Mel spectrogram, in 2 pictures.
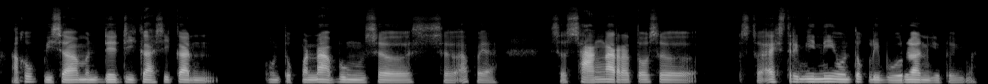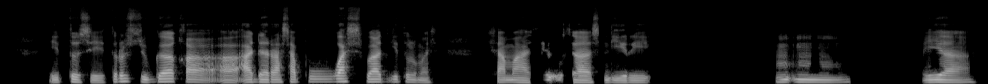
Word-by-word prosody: aku - - -2 0.2
bisa 110 +1 +3 0.2
mendedikasikan 110 0 +2 0.8
untuk 105 0 -6
menabung 110 -1 +2
se 110 - +1 0.3
se 105 - -10 0.2
apa - - -10
ya, 95 - -7 0.6
sesangar 115 +2 +5
atau 110 +1 -2
se - - 0 0.8
seekstrem 120 +2 -2
ini 125 +2 +3 0.2
untuk 115 +1 -2
liburan 105 +1 +3
gitu 100 - -9
ya 100 - -10
Mas. 110 - -18 0.6
Itu 105 +3 -4
sih. 100 -1 -3
Terus 135 +3 -1
juga 115 +3 0 0.2
ka - - +2 0.3
eee, 100 -1 +2
ada 115 +1 +1
rasa 110 +1 +1
puas 125 +2 +1 0.2
banget 120 -1 +4 0.2
gitu - - -8
loh 105 - -6
Mas 95 - -11 0.6
sama 105 0 +1
hasil 110 +3 -6
usaha 100 -1 +2
sendiri. 100 -1 -3 1.2
Mhm, 110 -1 -3 0.7
iya. 105 0 0
110 Hz, 115 wpm, -26 LUFS, 105-115 Hz, 1.2 s, sesangar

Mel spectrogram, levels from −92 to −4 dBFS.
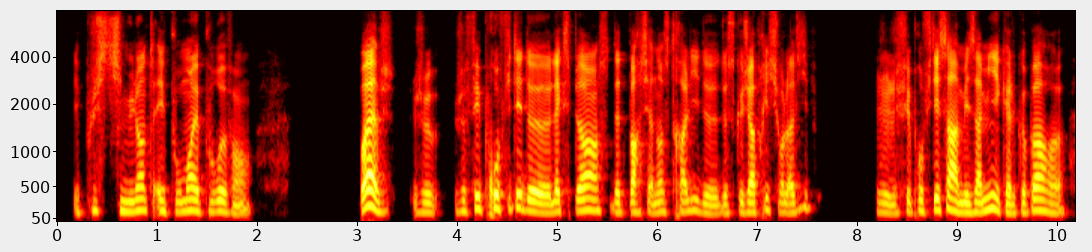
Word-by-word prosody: et - - -11
plus 155 +6 -9
stimulantes 155 +2 -3
et 150 - -3
pour 140 0 -8
moi 160 +1 +2
et - - -1
pour 145 +1 -3
eux, - - +2
enfin 120 -5 -6 1.1
ouais! - - +11
J - - -11 0.2
je 135 +2 -6 0.3
je 145 +2 -9
fais 180 +5 -1
profiter 195 +1 +1
de 145 -7 +3
l'expérience 155 +3 +1
d'être 135 -1 -5
parti 140 0 0
en 130 - -4
Australie 145 +2 -4
de 125 -4 -4
de 115 - -7
ce 125 - -10
que 135 - -5
j'ai 135 - +4
appris 150 +6 -3
sur 135 - -7
la 130 -1 -1
vie. 190 +7 -12 0.7
Je 130 -3 -5
fais 130 +5 -6
profiter 150 +3 0
ça 165 +1 +5
à - - +4
mes 130 0 -1
amis 160 +7 +2
et 170 - +1
quelque 125 -1 -2
part, 155 0 +2
heu, 125 - -5
145 Hz, 245 wpm, -24 LUFS, 135-160 Hz, 1.1 s, ouais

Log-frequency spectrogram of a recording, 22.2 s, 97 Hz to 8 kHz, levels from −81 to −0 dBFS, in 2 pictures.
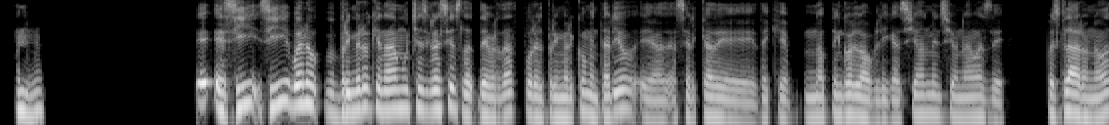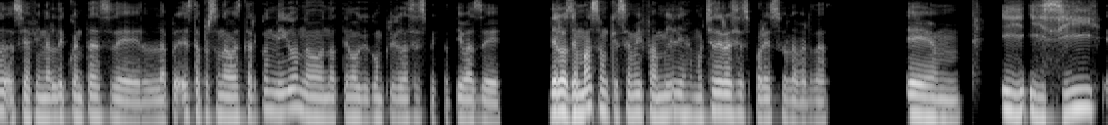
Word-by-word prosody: Ujú. 160 -1 +1 1.5
Eh, 430 0 +8
eh, 420 - +7
sí, 190 +1 +4
sí. 190 +6 +4
Bueno, 205 -1 +7 0.2
primero 160 +4 +4
que 180 - +2
nada, 165 0 +5
muchas 175 0 +1
gracias, 170 +2 +3
la 145 -2 +3
de 140 +1 +3
verdad, 135 +4 0
por 145 -2 -1
el 130 -2 0
primer 130 0 0
comentario, 150 +3 0
eh, 125 -2 -4
acerca 120 +3 -3
de 115 -4 -2
de 120 +5 -6
que 120 -2 -7
no 130 0 -2
tengo 140 +1 0
la 135 -2 +3
obligación, 120 +4 -3
mencionabas 130 -2 -3
de 115 -2 -6 0.4
pues, 145 -2 -2
claro, 150 -4 +5
¿no?, 130 +3 -1
si 130 +2 -2
a 125 - -4
final 125 -1 -3
de 135 -1 -4
cuentas 130 0 -5
eh 115 -3 -3
la 115 +2 -7
de - - -5
esta 135 - -5
persona 135 0 -4
va - - 0
a - - -2
estar 130 0 -8
conmigo, 160 +3 -3
no 135 -5 -2
no 125 0 -5
tengo 130 0 -5
que 125 - -8
cumplir 125 0 -8
las 125 +1 -6
expectativas 120 -1 -6
de 110 -3 -4 0.4
de 155 - +5
los 155 -2 +6
demás, 155 +5 +3
aunque 150 -3 -3
sean 140 +1 -2
mi 145 - -1
familia. 140 0 -3
Muchas 130 +4 -3
gracias 145 -2 0
por 125 -3 -6
eso, 125 +1 -6
la 120 - -6
verdad. 115 +1 -9 0.8
Em, 125 -4 +1 0.4
y 160 -2 +1
y 130 -3 -1
sí, 165 +7 +1
135 Hz, 190 wpm, -21 LUFS, 125-150 Hz, 1.5 s, Eh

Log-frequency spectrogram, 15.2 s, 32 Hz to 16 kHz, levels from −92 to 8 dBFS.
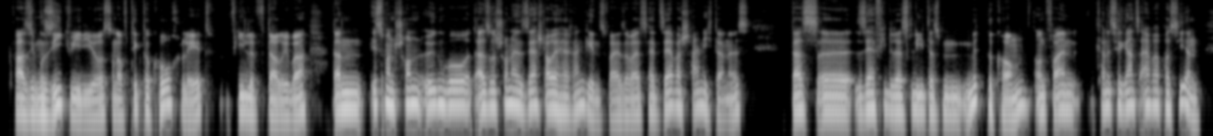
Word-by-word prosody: quasi 95 -1 +2
Musikvideos 90 -3 +1
und 90 - -3
auf 85 0 -4
TikTok 110 -2 -3
hochlädt, 100 - 0 0.2
viele 100 -2 +1
f 85 - -13
darüber, 85 +4 +1 0.3
dann 115 +2 +4
ist 130 +5 -2
man 130 -3 +5
schon 135 +2 +2
irgendwo 130 0 +3
also 120 +2 +1
schon 130 +3 -1
'ne 130 -3 +3
sehr 125 +4 0
schlaue 115 -1 +2
Herangehensweise, 90 -6 -3
weil's 95 +1 -4
halt 100 -3 -3
sehr 120 +6 0
wahrscheinlich 120 -2 -3
dann - - -6
ist, 105 +4 -6 0.5
dass, 105 0 +1
äh, 105 0 +2
sehr 115 +4 +1
viele 115 -1 -4
das 100 -1 +1
Lied 105 -1 0
das 95 -2 -2
m 95 -1 0
mitbekommen. 125 - 0
Und 105 0 -1
vor 100 - 0
allem 110 +6 -1 0.2
kann 120 - -3
es 120 0 -2
hier 125 - -1
ganz 130 +1 -1
einfach 130 -1 -1
passieren. 115 - -1
105 Hz, 175 wpm, -23 LUFS, 95-125 Hz, 0.5 s, man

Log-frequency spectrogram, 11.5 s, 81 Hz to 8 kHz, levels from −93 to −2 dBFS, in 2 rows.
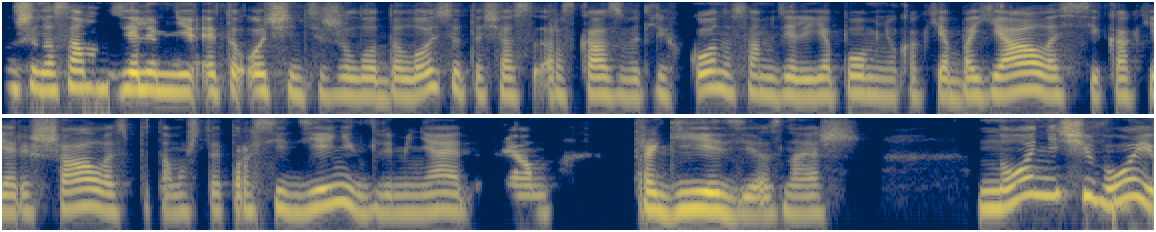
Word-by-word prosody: Слушай, 235 0 +1
на 220 - +5
самом 235 0 +3
деле 225 0 +7
мне 210 0 +3
это 210 -1 0
очень 210 -1 +1
тяжело 180 -1 -4
далось, 185 +8 -1
это 190 -4 -6
щас 180 -1 -6
рассказывать 180 -1 -4
легко. 200 +5 -1
На 220 - -3
самом 195 -2 -6
деле 180 -2 -1
я 180 0 -2
помню, 180 -2 -3
как 175 0 -14
я 175 - 0
боялась 185 +2 +2
и - - -7
как 180 0 -5
я 175 - -2
решалась, 185 +1 -1
потому 175 0 -12
что 180 +1 -11
просить 180 +2 -6
денег 215 +2 0
для 170 -1 -8
меня 175 +2 -4
это - - -16
прям 170 0 -6 0.4
трагедия, 185 -4 +4
знаешь, 165 0 -8 0.6
но 210 - +3
ничего, 330 -6 +3
и - - +3
185 Hz, 200 wpm, -23 LUFS, 175-215 Hz, 0.6 s, деле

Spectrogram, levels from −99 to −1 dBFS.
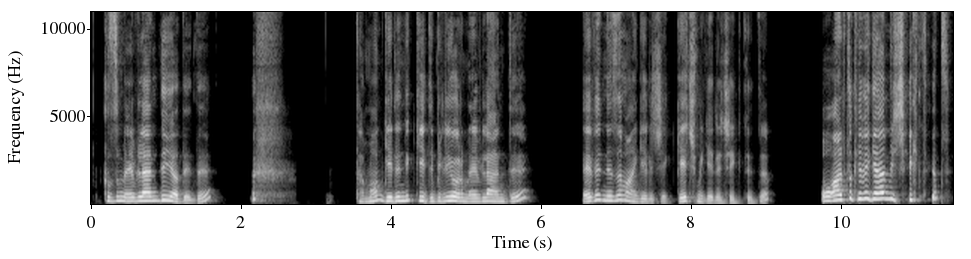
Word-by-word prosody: "Kızım, 230 +1 -2
evlendi 230 +4 +4
ya." 210 -9 +3
dedi. 165 - -5 1.9
"Tamam, 200 +7 -4
gelinlik 225 +4 +1
giydi, 205 -6 -1
biliyorum, 210 -1 +2
evlendi. 195 - -2 0.7
Eve 260 +9 0
ne 250 0 +1
zaman 245 -7 -2
gelecek, 155 -3 -9
geç 205 +1 0
mi 180 -3 -6
gelecek?" 125 -4 -8
dedim. 130 - -9 0.7
"O 235 +1 +3
artık 285 +6 +3
eve 335 +1 +4
gelmeyecek." 325 -4 +2
dedi. - - -5
215 Hz, 115 wpm, -21 LUFS, 185-255 Hz, 1.9 s, evlendi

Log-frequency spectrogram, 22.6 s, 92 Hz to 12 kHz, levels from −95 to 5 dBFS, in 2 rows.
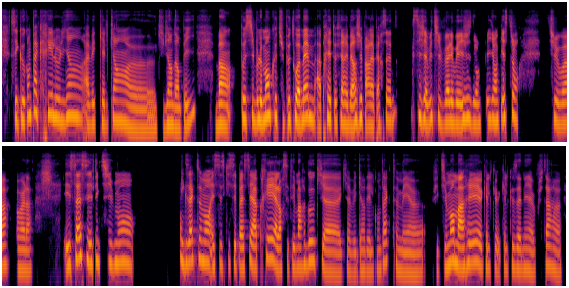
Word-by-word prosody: c'est 195 - -1
que 195 +1 +1
quand 225 +4 0
tu 270 - +4
as - - +2
créé 240 0 -2
le 215 -2 +2
lien 220 +2 0
avec 175 0 -3
quelqu'un, 185 0 -2
heu, 145 - -3
qui - - -13
vient 170 +1 +1
d'un 155 -2 +1
pays, 175 - -2 0.4
ben, 175 0 +5 0.2
possiblement 205 +1 +4
que 235 -2 -1
tu 185 -3 -4
peux 200 +2 0
toi-même 205 +1 +7
après 195 +5 +1
te 180 -2 -2
faire 180 0 +1
héberger 170 +4 +3
par 170 -5 +1
la 165 -1 +1
personne 190 +4 -3 0.4
si 235 -3 -1
jamais 200 0 +2
tu 210 -1 -4
veux 185 +1 +3
aller 185 0 +6
voyager 180 +3 +3
dans 175 -1 -1
le - - -8
pays 200 +1 -2
en 190 - +3
question, 205 +3 0 0.7
tu 200 - -1
vois? 180 +2 0 0.2
Voilà 165 -1 -2 0.7
et 180 - +2
ça, 235 +6 +5
c'est 240 -5 -1
effectivement 205 -1 -3 0.9
exactement 215 0 +1
et 180 - -2
c'est 195 +1 -11
ce 180 - -15
qui 200 - -12
s'est 195 0 -4
passé 180 +2 -1
après 230 +5 +2
alors 175 -3 +4
c'était 180 0 -8
Margot 190 +5 -1
qui 215 -2 -8
a 155 -3 -1
qui 145 +3 -21
avait 145 -1 -10
gardé 160 0 -8
le 155 - -9
contact, 195 +6 -8
mais 150 -3 -5
heu, 145 0 -6 0.3
effectivement, 180 +7 0
Mare, 200 +2 +4
quelques 175 -2 -7
quelques 175 0 -9
années 165 -2 -4
plus - - -17
tard, 175 -5 -4
185 Hz, 195 wpm, -23 LUFS, 170-205 Hz, 0.9 s, toi-même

